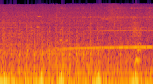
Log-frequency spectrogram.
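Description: A train rumbles past in the Metro Exodus video game, with heavy low rhythmic clickety-clack thumps and a steady metallic squeal running through it, loud and continuous, with no talking.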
